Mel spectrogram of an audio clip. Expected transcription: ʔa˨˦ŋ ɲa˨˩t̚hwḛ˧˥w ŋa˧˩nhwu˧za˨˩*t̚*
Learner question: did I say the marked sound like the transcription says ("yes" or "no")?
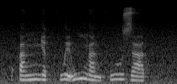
yes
